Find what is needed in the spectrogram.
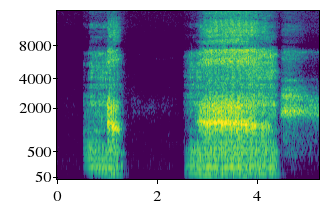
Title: Snoring at its height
